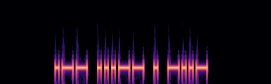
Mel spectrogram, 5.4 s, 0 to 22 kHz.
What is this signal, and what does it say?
Morse code, heard as a keyed tone, about 17 wpm, 700 Hz. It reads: W3EX
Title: USA Call Signs - 3x Character Spacing - 17wpm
